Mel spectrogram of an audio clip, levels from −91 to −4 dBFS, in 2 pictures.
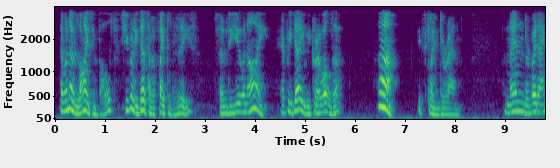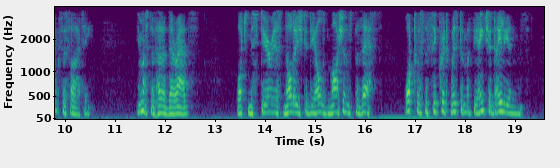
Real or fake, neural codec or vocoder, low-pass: real; none; 3.6 kHz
